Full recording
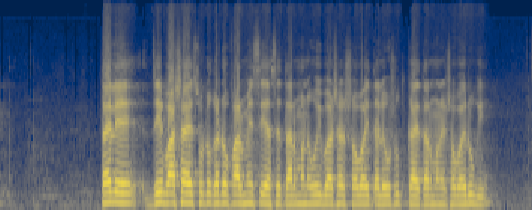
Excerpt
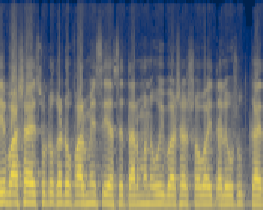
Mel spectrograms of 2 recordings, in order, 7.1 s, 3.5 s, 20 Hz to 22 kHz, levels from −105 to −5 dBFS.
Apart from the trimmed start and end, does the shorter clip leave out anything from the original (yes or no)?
no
